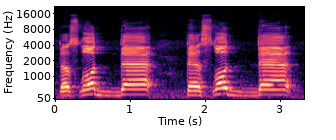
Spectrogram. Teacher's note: تا باریک ہے، صاد موٹا ہے، دال باریک ہے، درمیان میں موٹا حرف ہے تو اس کے شروع والا اور آخر والا حرف یہ موٹا ہو سکتا ہے.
